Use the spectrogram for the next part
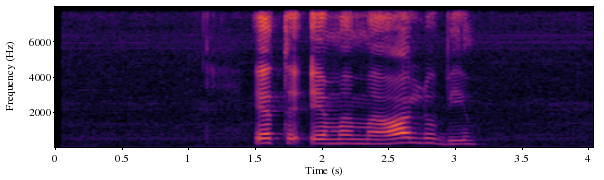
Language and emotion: Russian, neutral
